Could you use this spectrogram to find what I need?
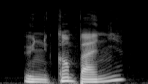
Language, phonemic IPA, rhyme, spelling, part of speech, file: French, /kɑ̃.paɲ/, -aɲ, campagne, noun, Fr-campagne.ogg
- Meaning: 1. country (the country, rural area, as opposed to the town or city), countryside 2. campaign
